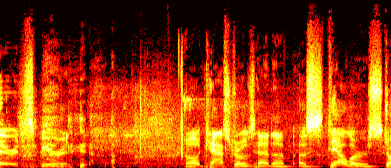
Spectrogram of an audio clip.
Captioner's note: laughter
